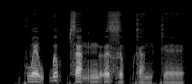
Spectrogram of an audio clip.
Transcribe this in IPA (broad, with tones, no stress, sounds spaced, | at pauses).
k w ɛ̰˧˨ w ɓ ə˦˥ p̚ s a̰˧˨ n ŋ ə̰ː˧˥ s ə˨˩ p̚ k a̤˨˩ n k ɛ̤˨˩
